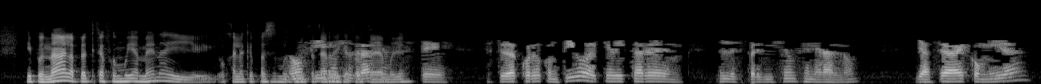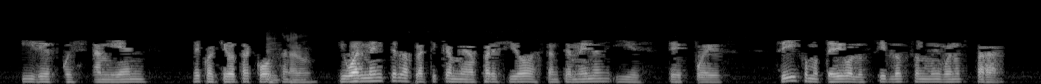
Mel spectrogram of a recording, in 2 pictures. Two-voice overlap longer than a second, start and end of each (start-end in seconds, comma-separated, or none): 2.8-4.1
